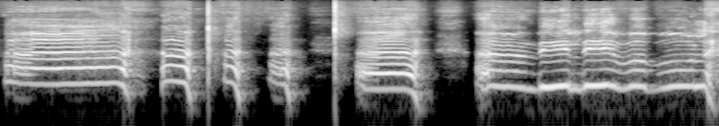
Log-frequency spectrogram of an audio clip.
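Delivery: high cackling devil laugh; Shaitan's laugh. Acted. Shaitan laughing at a yawning believer, high cackle. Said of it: "he laugh".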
